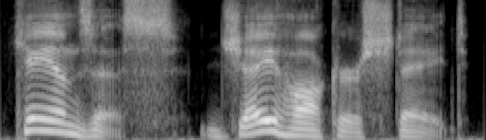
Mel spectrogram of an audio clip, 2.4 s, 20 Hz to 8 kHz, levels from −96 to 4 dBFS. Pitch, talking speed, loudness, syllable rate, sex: 155 Hz, 75 wpm, -18 LUFS, 3.3 syllables/s, male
